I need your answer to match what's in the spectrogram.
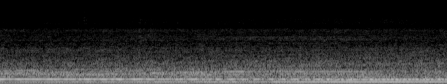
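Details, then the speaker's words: Electrolux LTE12 top-loader washer on the spin cycle: a steady, even motor hum with no knocking or grinding. It spins normally; the noise and oil leak occur only during agitation. "gente tá vendo, ó, para centrifugar, a máquina centrifuga normalmente, tá, ó. Ó, vendo? A máquina não faz barulho nenhum para centrifugar, porém na agitação ela tá dando aquele barulho."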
